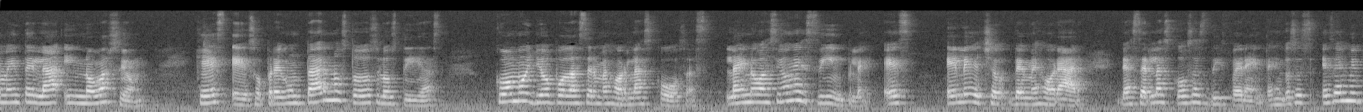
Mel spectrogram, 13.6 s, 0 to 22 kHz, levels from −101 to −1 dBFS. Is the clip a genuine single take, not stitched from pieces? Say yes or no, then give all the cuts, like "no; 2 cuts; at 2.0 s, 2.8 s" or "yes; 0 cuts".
yes; 0 cuts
